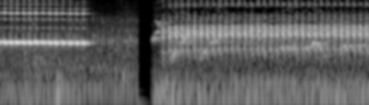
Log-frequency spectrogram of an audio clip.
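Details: Ashy drongo in a long tutoring recording: a pure sustained whistle, a short silence, then a rapid buzzy trill of repeated pulsed notes at a steady pitch.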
